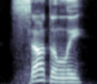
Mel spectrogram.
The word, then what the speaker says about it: suddenly: 뜻이 되겠습니다 이번 단어는 suddely 라고 발음하시면 되겠구요 이때 강세는 앞부분에 있는 알파벳 u의 강세가 있고요 품사는 부사 뜻은 갑자기라는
